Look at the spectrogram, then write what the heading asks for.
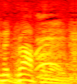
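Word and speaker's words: Mitropoulos: to identify them first a conductor whose last name sounds like an urban center Metropolis that's right Demitri Metropolis okay although his name is not spelled like Metropolis okay the Five Points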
